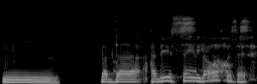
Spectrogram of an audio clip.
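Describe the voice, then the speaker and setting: A man hosting a livestream debate, raspy and mocking, halting with many fillers. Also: mid-range voice, a crowd in the background. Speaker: host.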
